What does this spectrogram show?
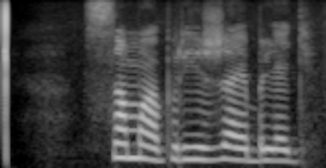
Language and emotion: Russian, angry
